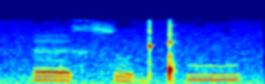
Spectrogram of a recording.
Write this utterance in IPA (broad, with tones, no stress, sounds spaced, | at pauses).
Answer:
ɜː˧ x s o˧˩˧ d ǃʰ u˥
